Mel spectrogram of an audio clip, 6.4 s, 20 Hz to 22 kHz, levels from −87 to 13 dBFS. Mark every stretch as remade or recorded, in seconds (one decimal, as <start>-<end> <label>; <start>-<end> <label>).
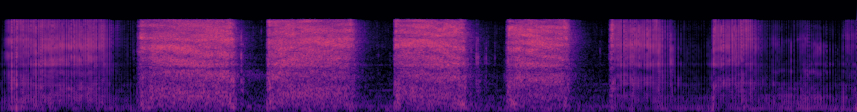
0.0-1.0 remade; 1.0-4.6 recorded; 4.6-6.4 remade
